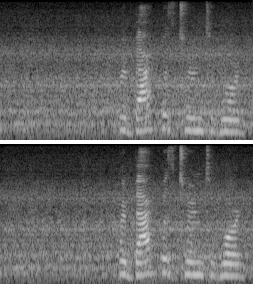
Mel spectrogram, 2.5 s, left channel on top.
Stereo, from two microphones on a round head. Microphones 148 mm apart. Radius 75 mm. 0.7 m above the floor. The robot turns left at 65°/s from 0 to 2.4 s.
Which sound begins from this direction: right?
A woman speaking, at 1.2 s.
